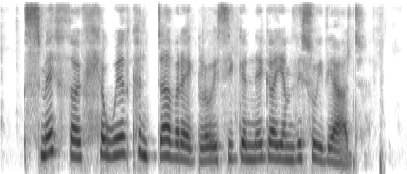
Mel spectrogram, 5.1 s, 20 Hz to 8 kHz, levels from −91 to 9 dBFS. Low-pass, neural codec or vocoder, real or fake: 7.2 kHz; codec, 16 kHz, 4 kbps, X-Codec, WavLM features, trained on Multilingual LibriSpeech; fake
